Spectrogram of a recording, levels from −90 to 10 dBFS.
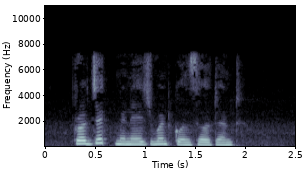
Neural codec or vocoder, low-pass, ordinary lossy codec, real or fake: none; 7.2 kHz; MP3, 96 kbps; real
